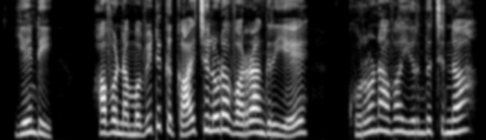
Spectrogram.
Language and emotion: Tamil, fearful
